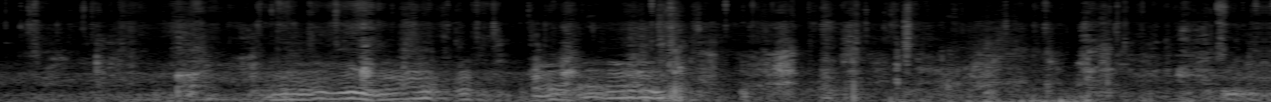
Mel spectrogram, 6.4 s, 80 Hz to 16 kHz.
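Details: Old English Bulldog indoors in August 2018, calm and cuddly among small lively dogs: soft whining and whimpering with wavering tonal notes in several bursts, mixed with people talking in the background.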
